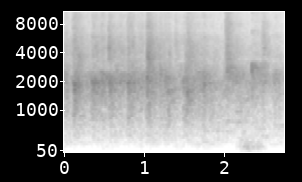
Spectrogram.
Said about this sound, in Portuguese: Muito obrigada. Vamos dar uma salva de palmas para eles, gente, corajosos.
